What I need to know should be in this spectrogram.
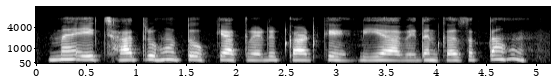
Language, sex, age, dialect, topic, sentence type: Hindi, female, 41-45, Kanauji Braj Bhasha, banking, question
